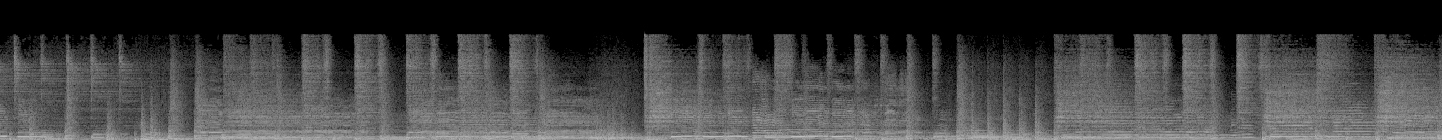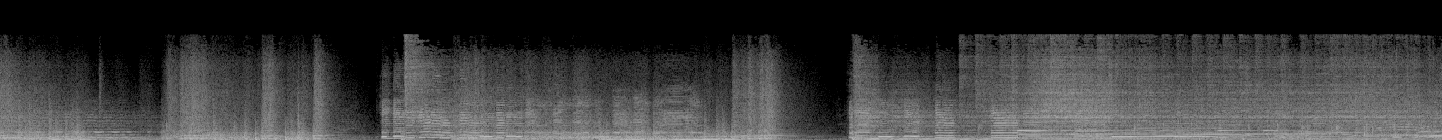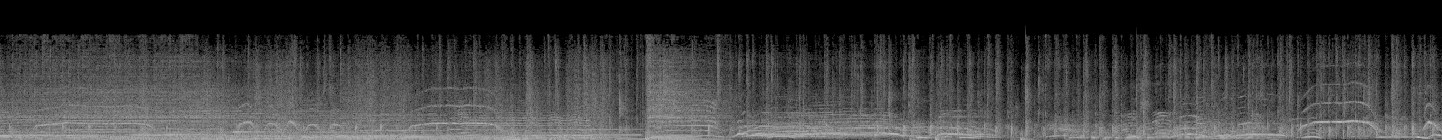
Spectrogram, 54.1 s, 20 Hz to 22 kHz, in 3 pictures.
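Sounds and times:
drum kit snare and cymbals: 0:00.0 - 0:45.6
jazz combo playing: 0:00.0 - 0:46.5.

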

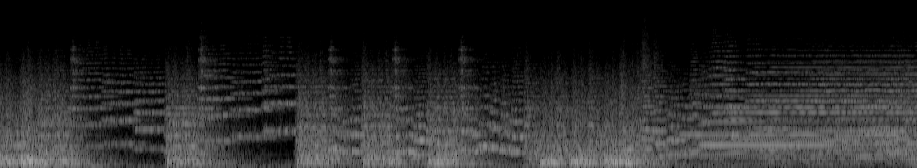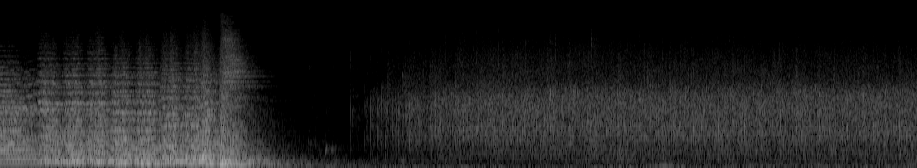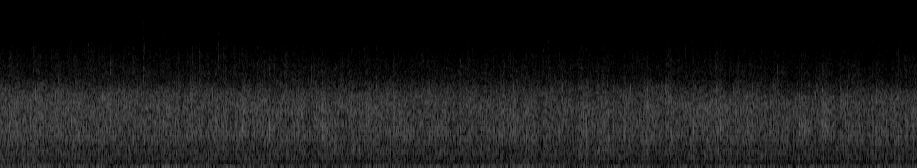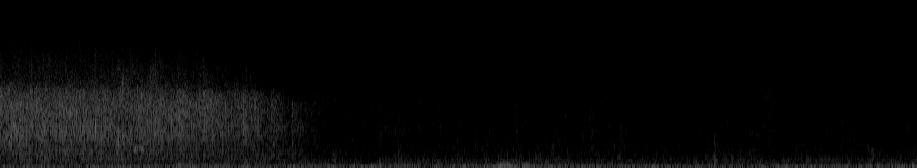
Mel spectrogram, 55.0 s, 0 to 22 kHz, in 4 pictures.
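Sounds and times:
audience applauding: 0:19.0 - 0:46.1.

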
